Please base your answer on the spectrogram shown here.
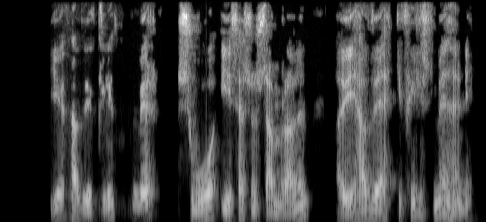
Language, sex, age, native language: Icelandic, male, 50-59, Icelandic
